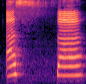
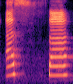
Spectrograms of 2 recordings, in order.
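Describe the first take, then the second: No difference in how they are said.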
